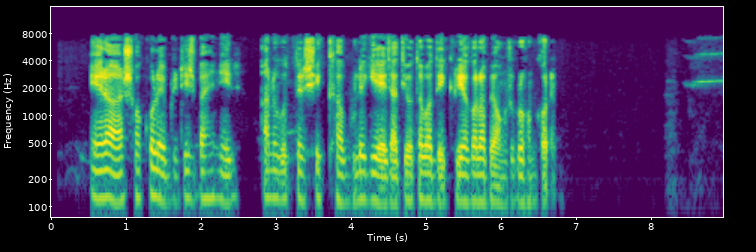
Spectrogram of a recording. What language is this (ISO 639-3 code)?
ben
